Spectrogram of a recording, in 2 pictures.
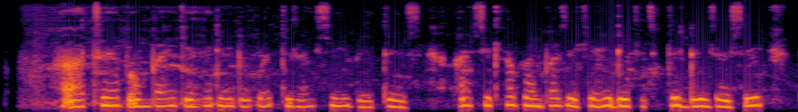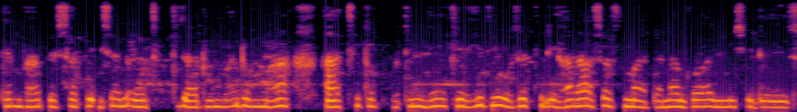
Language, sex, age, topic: Gamo, male, 18-24, government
